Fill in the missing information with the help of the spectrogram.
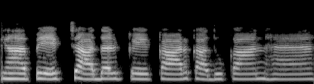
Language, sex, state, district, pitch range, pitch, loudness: Hindi, male, Bihar, Darbhanga, 245-260 Hz, 250 Hz, -16 LUFS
